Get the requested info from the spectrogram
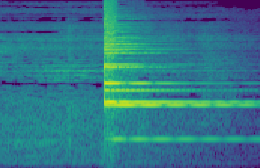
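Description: A single struck bell chime, added as a logo sting, sounds a little under a second in and rings on with several clear tones, slowly fading.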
